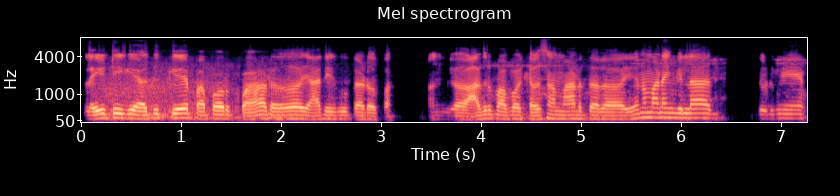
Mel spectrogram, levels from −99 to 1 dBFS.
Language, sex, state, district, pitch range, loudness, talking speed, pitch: Kannada, male, Karnataka, Dharwad, 125-150 Hz, -15 LUFS, 130 wpm, 135 Hz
